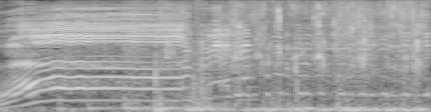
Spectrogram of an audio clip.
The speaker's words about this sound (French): Donc on va rajouter de l'eau au fur et à mesure.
